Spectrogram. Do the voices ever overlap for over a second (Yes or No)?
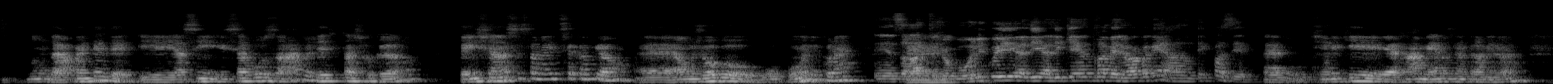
No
